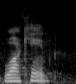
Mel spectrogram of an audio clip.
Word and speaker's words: Joaquin: Joaquin. That's how you pronounce it correctly. – I pronounce Joaquin. It W-A-K-E-E-M. Joaquin. – It does not have an M. – Right. That doesn't mean it has an N.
